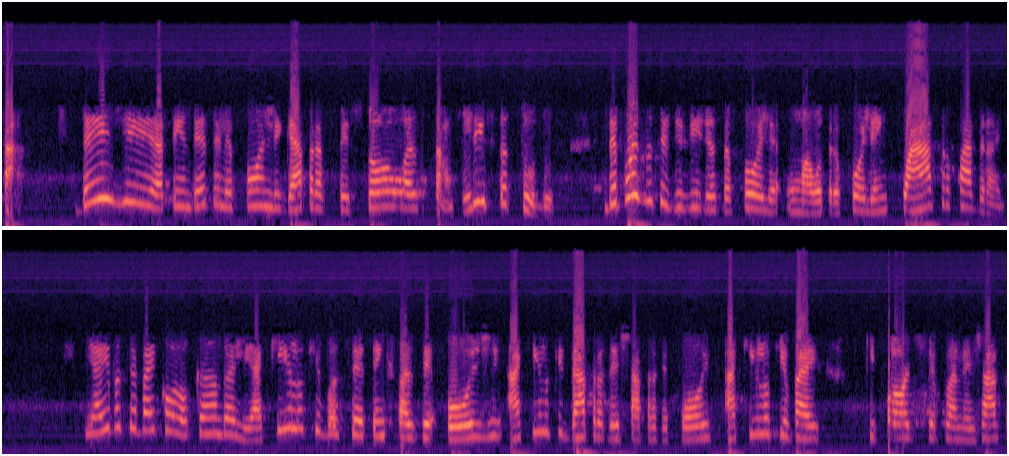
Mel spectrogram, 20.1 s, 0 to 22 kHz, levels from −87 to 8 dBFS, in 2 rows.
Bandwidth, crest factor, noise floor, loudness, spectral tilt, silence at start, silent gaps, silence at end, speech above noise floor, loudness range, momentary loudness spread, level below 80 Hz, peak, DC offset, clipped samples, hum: 16 kHz; 16 dB; -53 dBFS; -23 LUFS; -3 dB/octave; 0 s; none; 0.1 s; 30 dB; 2 LU; 9 LU; -60 dBFS; -6 dBFS; under 0.1%; under 0.1%; none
